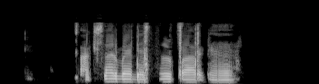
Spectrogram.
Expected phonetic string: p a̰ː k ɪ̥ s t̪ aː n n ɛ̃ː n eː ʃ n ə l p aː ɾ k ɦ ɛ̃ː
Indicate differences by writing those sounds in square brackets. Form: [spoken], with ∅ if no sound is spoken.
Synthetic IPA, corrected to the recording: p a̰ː k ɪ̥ s t̪ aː n [m] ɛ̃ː n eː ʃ n ə l p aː ɾ k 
